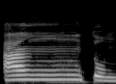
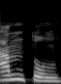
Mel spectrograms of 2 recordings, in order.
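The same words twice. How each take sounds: First: আংতুম with a long held ng; আংতুম, slow, n hidden in the nose; nasal ikhfa. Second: আনতুম with a short, plain n; আনতুম without any held hum; clear n. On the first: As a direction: stretch the nasal hum in আংতুম before tum. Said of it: "আরেকটা কি?". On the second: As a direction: say আনতুম straight through, n from the mouth. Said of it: "একটা হচ্ছে". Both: Shown as a demonstration.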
